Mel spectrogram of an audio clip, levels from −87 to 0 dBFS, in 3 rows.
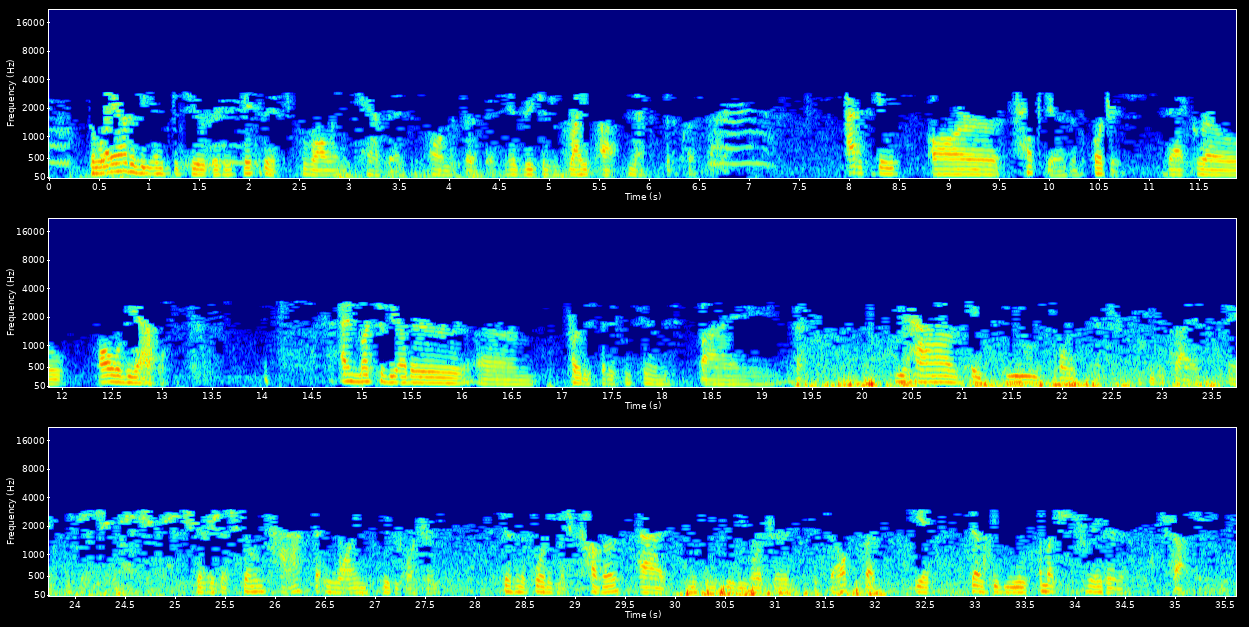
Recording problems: garbled, watery; badly; nothing above 3 kHz
animal sounds; loud; throughout; 5 dB below the speech

